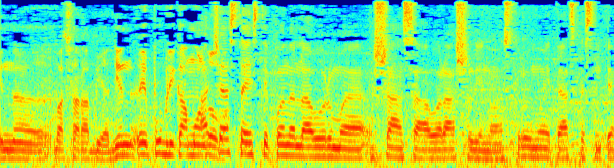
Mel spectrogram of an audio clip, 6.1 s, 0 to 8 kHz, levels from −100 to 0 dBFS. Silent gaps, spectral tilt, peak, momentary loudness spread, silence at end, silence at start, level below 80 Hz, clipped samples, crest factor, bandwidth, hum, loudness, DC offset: none; -4.5 dB/octave; -2 dBFS; 3 LU; 0 s; 0 s; -38 dBFS; under 0.1%; 14 dB; 8 kHz; none; -16 LUFS; under 0.1%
